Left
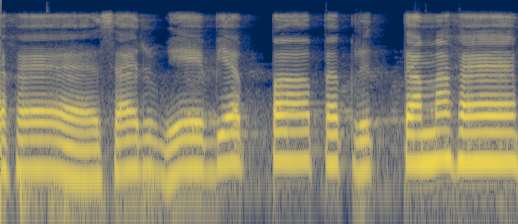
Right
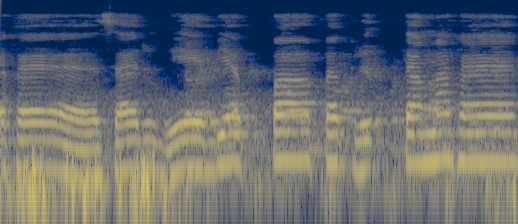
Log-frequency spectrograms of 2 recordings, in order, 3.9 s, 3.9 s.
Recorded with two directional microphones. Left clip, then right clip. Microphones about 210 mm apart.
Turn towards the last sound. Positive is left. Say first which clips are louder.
# left 18 dB
turn(degrees=55)  # may be behind; listen again after turning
